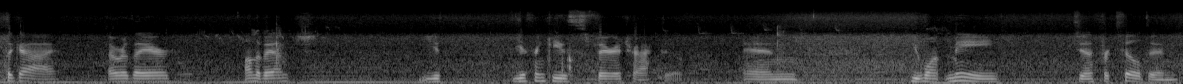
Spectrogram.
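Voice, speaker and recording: A performer playing a reluctant, skeptical woman first officer in an improvised comedy sketch, deadpan and halting. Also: medium pitch, background noise, lightly acted.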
